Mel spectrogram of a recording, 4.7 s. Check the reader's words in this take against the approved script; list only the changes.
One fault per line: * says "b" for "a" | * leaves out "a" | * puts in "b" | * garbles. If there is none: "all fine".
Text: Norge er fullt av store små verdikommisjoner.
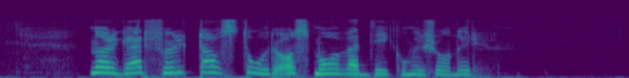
* puts in "og"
